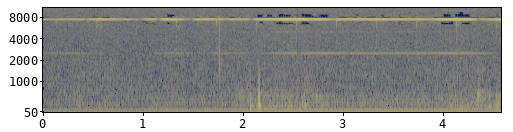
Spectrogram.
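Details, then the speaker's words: Multimeter continuity test before checking an 8-ohm, 5-watt speaker coil: steady high-pitched continuous beep over a quiet room, confirming the meter's continuity buzzer works. "Ok, está emitindo bip."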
